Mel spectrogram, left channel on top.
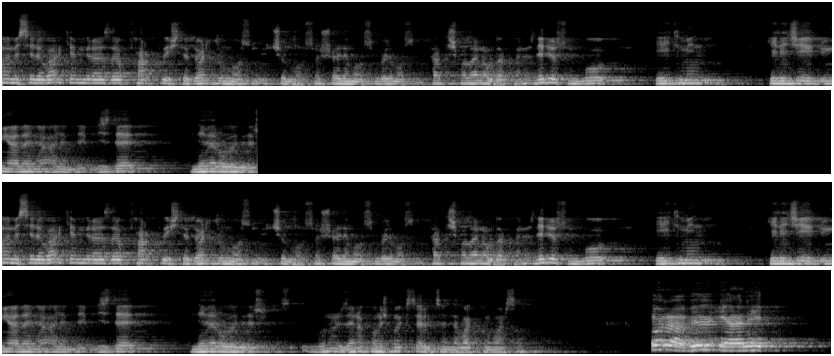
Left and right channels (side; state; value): left; drops out; at 10.9 s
